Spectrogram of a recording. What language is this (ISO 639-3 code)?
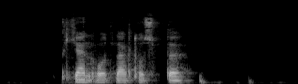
uzb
